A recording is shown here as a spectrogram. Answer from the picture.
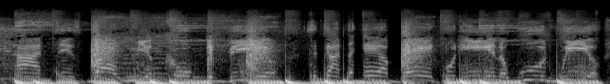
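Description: Chopped-and-screwed hip hop: a slowed-down rap vocal over heavy bass and drums.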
